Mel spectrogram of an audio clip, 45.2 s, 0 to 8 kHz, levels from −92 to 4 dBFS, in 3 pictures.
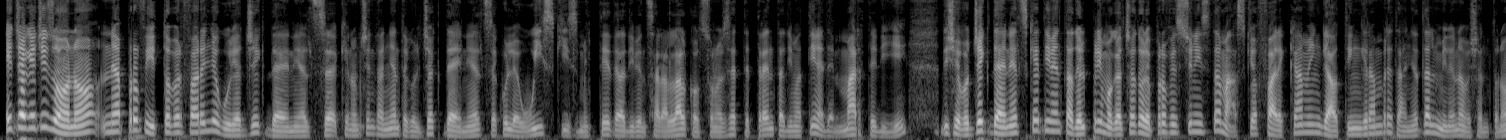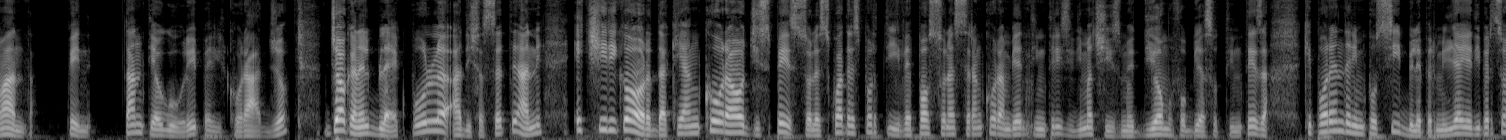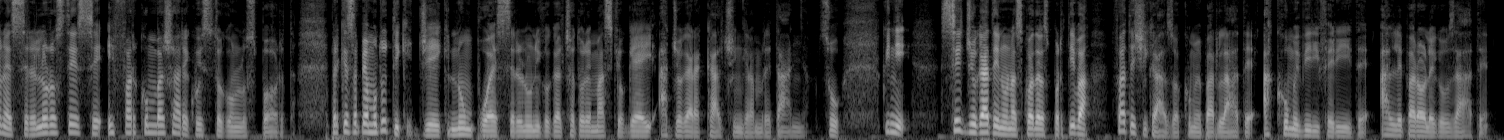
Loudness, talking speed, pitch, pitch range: -31 LUFS, 195 wpm, 125 Hz, 100-165 Hz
